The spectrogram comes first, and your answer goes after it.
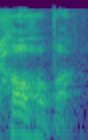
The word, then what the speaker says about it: jojoba: I've seen so many people, you know, pronounce it whatever. I call it jojoba. That's just me.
